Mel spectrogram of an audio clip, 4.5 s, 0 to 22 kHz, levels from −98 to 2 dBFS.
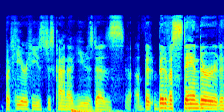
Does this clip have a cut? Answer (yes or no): no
